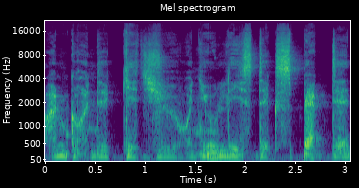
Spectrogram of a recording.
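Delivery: slow, threatening fake voice. Retelling how someone at school tried to scare him: Freddy Krueger voice. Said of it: "I'm trying to do a Freddy Krueger voice".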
